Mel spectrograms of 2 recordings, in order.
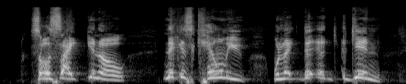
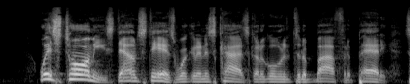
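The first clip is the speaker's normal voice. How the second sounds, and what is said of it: Put-on Boston accent. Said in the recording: “Bostonians. When Bostonians go, ka, pock, patty. That's an accent.”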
